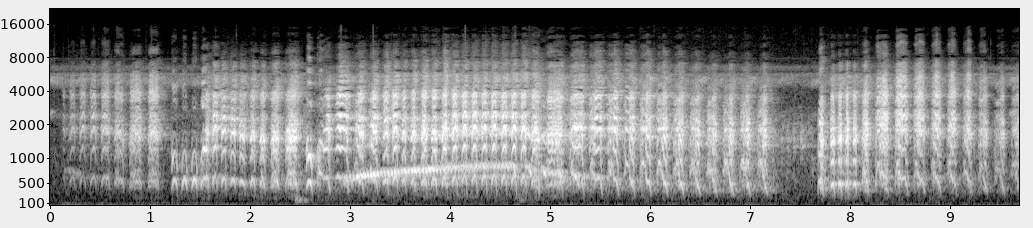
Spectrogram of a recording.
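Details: A Laughing Kookaburra's raucous laugh, used to establish territory among family groups: rapid, rhythmic hoots, about two per second, swelling into loud cackling, then a brief pause before another burst.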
